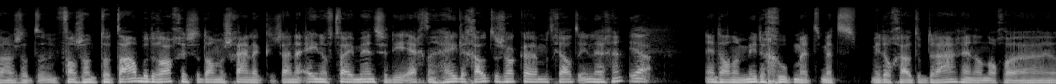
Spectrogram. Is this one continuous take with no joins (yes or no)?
yes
